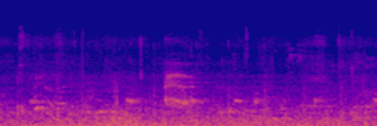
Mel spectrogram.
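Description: Footsteps tap on wet pavement nearby.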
